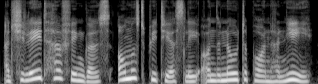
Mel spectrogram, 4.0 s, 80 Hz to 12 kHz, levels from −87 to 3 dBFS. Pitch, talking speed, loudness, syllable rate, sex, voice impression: 235 Hz, 195 wpm, -15 LUFS, 4.8 syllables/s, female, gender-neutral, slightly young, tensed, powerful, bright, soft, clear, slightly halting, friendly, lively, kind, modest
